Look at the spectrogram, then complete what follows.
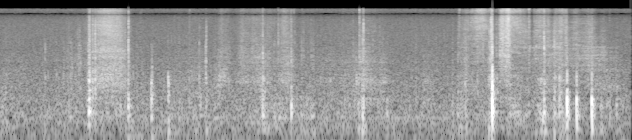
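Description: Cardboard model-kit box being handled: a brief rustle and scattered light taps and clicks, with one sharp click a little past halfway and a quick run of taps near the end.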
